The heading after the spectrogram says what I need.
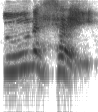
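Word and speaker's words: Unhei: the little girl's name in this book is un hey and it means grace so we'll find that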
